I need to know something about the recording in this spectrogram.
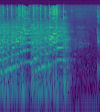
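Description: Electric guitar playing a quick three-notes-per-string E minor scale run that climbs in pitch, breaking off about two-thirds of the way in.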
